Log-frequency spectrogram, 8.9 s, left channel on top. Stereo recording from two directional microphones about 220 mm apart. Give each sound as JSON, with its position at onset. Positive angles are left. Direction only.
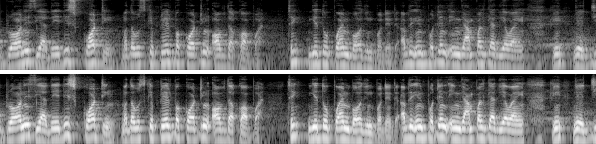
{"t": 0.1, "sound": "speech", "side_deg": -30}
